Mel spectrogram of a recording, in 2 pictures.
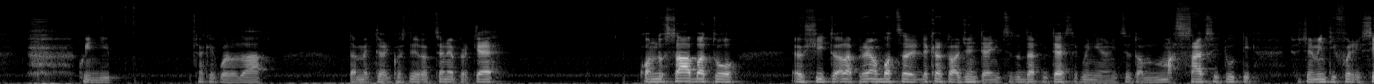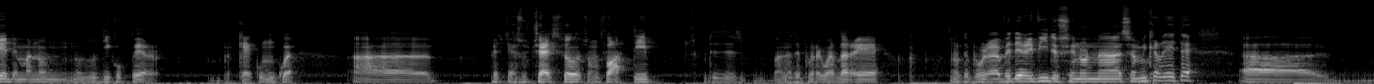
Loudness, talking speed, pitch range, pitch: -29 LUFS, 145 wpm, 110-135 Hz, 115 Hz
